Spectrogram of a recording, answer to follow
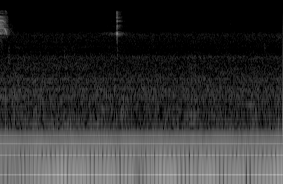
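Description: A single faint computer mouse click about a second in, the button released to drop dragged data, over a steady low hum.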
